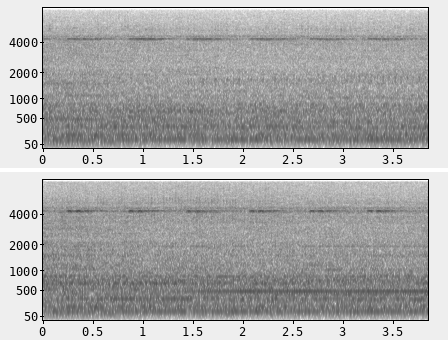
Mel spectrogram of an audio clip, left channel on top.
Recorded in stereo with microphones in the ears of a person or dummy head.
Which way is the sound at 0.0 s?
25° right (ahead or behind).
